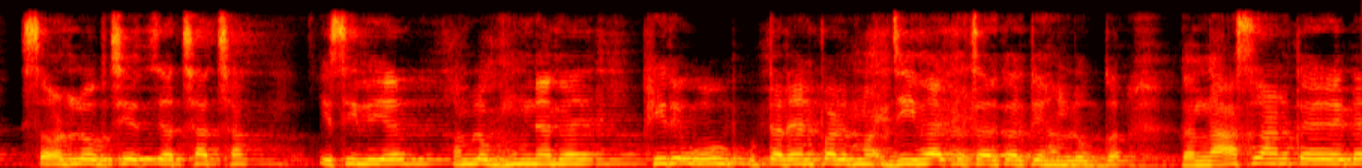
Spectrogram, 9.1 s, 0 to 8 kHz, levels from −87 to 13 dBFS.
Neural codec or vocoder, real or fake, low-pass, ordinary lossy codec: autoencoder, 48 kHz, 32 numbers a frame, DAC-VAE, trained on Japanese speech; fake; 7.2 kHz; none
